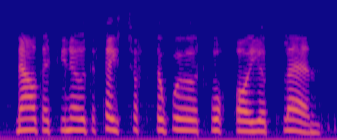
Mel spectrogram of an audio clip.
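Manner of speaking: put-on English accent. Voicing a character asking another about plans, in an english accent. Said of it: "I'm switching these uh, British accents".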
